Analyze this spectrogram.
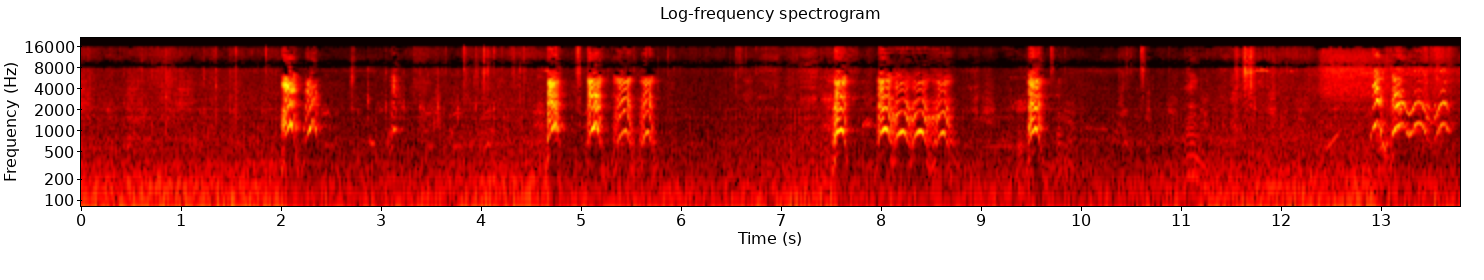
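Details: Jack Russell Terrier at a stud mating session barks in sharp bursts of one to four, near 2, 5, 7.5, 8, 9.5 and 13 seconds, with quiet gaps and low background rumble between them.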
